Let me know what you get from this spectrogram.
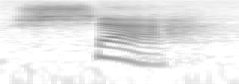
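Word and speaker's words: cher: We have a term of endearment that is pronounced sha. Sha. Can you say that? Sha. Now let's drag it a little. Sha. It sounds like it ends in, like, with the A in at the end, and it means dear or precious.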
